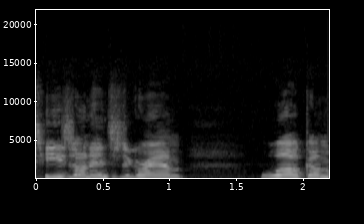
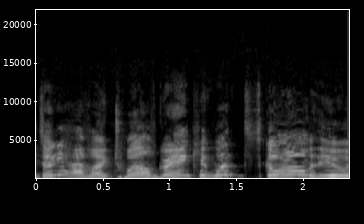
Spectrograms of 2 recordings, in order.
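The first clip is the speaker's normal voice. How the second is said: high-pitched retold astonishment; incredulous questioning; 9 semitones higher than usual. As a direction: imitate baffled disbelief, pitched way up.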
